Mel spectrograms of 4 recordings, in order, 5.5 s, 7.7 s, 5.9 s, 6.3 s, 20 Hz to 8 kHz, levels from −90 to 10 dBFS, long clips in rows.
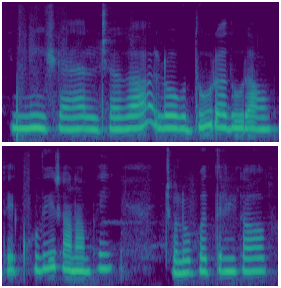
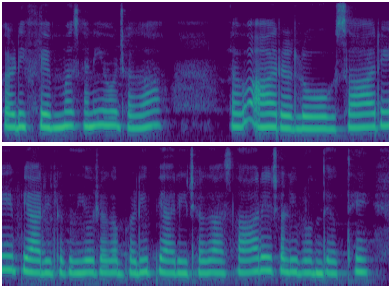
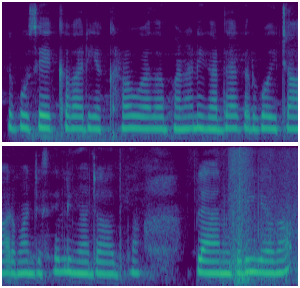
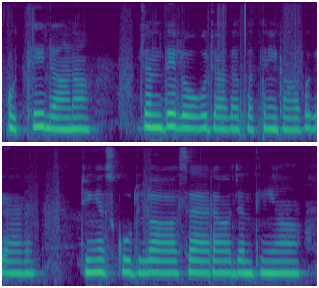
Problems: constant background noise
